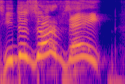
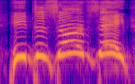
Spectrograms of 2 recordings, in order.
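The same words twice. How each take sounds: First: Raised rant. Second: Shouted rant. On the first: Fan defending his podcaster to his wife, rising rant. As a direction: voice pitched up, building toward a yell. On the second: Fan insisting his podcaster deserves more houses, shouting. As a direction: hammer it out like a zealot. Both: Acted.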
